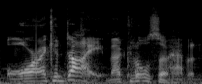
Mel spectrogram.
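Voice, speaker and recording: A man's voice: medium pitch, very animated, a little fast, over music. A man giving casual, blokey game commentary, swearing freely and addressing his viewers. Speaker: gaming video host.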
